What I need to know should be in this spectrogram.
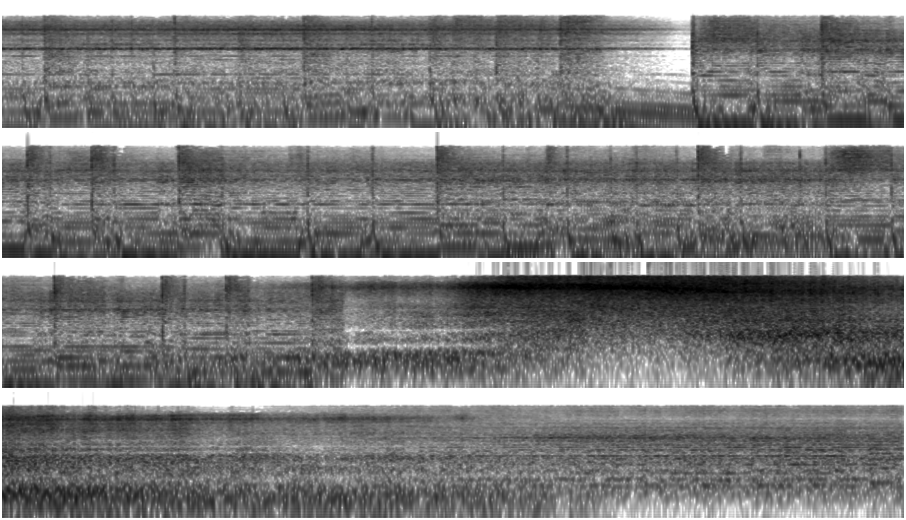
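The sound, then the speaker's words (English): Rafale multi-role fighter jets of the Indian Air Force taxi out of their shelters toward the runway, producing a continuous loud engine roar with a broad rushing hiss that swells and surges toward the latter part. “The jets taxi out of their shelters and head to the runway.”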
